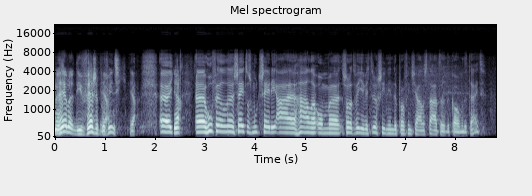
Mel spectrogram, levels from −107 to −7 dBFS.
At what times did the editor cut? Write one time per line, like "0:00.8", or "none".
0:02.3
